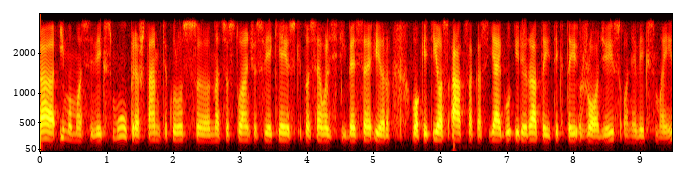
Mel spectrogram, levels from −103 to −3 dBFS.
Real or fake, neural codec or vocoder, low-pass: real; none; 3.6 kHz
